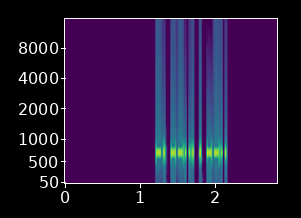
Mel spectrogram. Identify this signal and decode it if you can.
Morse code, heard as a keyed tone, about 53 wpm, 700 Hz. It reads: N7EZ
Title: USA Call Signs - 4 Characters - 2x Character Spacing - 50wpm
